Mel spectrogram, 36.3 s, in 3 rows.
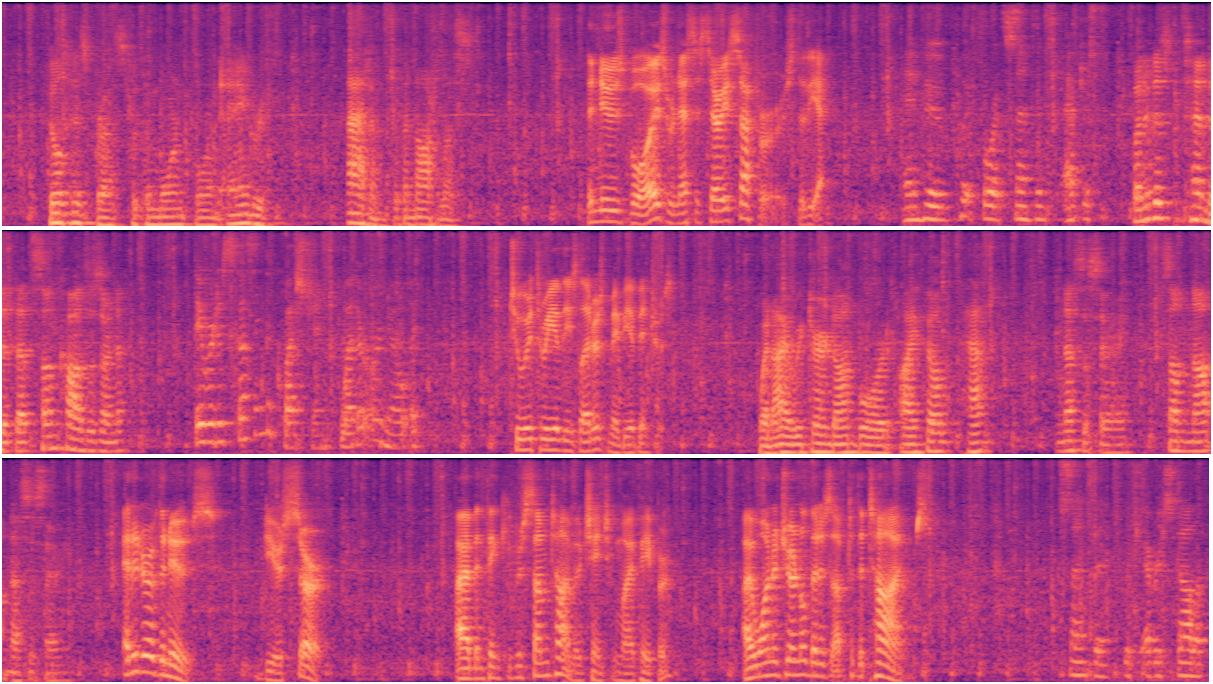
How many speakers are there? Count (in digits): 6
